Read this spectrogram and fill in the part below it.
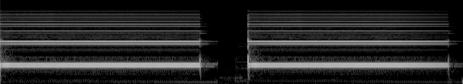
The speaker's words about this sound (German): Bei euch hat es sich wahrscheinlich ganz ähnlich angehört. Richtig, richtig laut, die Smartphones und Handys, wenn der ja, wenn die Warnung da losgeht und ähm, das ist ein, ein Sound, den hat man so bislang nicht gehört.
